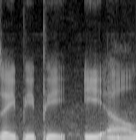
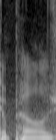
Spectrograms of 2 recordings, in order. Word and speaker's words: Appel: Shoot me an invitation on LinkedIn, David Apple at Intact. I'd love to get engaged. – And just so it's spelled how? – Oh, sorry. David and Apple is APPEL. Looks like Appel. Je m'appelle Appel.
